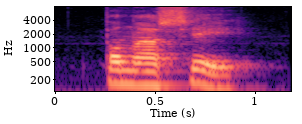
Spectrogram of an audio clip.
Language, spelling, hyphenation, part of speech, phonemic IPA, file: Dutch, panacee, pa‧na‧cee, noun, /ˌpanaˌse/, Nl-panacee.ogg
- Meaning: panacea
